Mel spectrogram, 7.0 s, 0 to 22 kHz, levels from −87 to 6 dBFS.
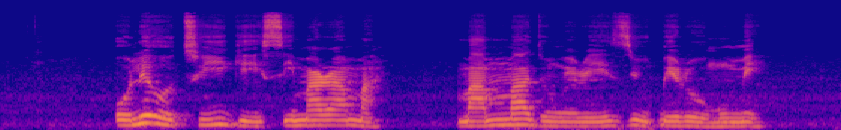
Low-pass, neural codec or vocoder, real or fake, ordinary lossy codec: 14.4 kHz; none; real; MP3, 96 kbps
